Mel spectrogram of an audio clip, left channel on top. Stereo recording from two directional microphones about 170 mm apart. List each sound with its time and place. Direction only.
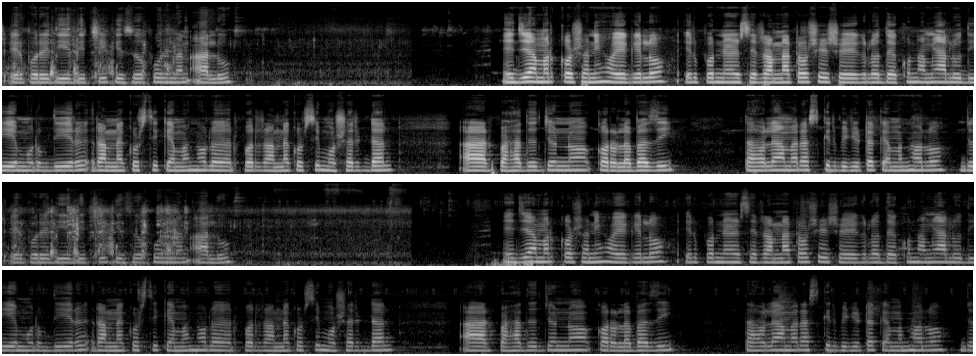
0.1 s speech: 40° left (ahead or behind)
4.9 s speech: 40° left (ahead or behind)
